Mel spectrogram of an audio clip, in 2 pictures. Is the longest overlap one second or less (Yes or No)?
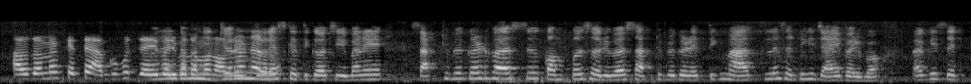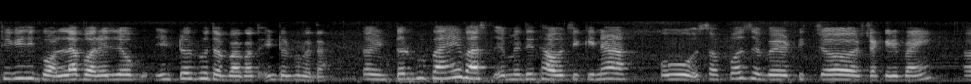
No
